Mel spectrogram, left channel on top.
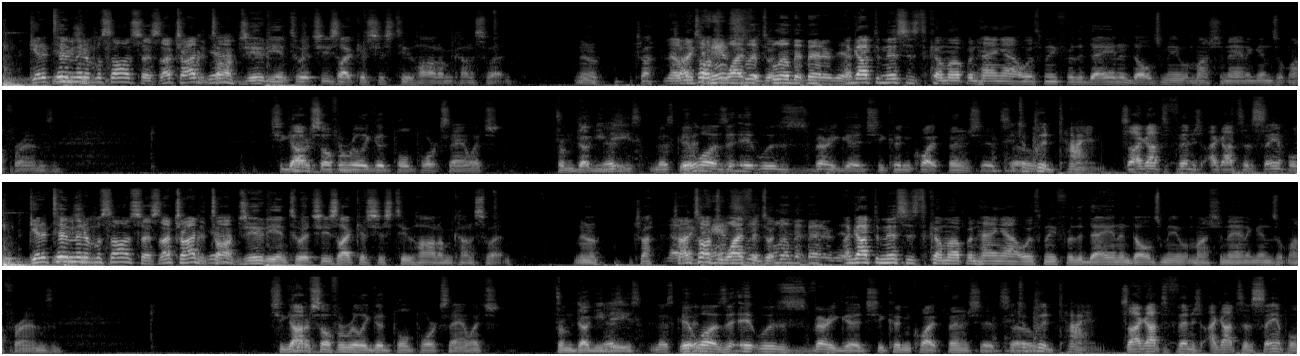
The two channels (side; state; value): both; normal; correlation 0.54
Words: Get a 10-minute massage session. I tried to Yeah. talk Judy into it. She's like, it's just too hot. I'm kind of sweating. No. Try No, to like talk the the hand wife slips into a it. little bit better. Yeah. I got the missus to come up and hang out with me for the day and indulge me with my shenanigans with my friends. And she got herself a really good pulled pork sandwich from Dougie D's. that's good. It was very good. She couldn't quite finish it, so It's a good time. so I got to finish. I got to sample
